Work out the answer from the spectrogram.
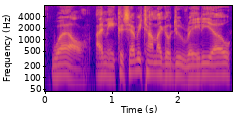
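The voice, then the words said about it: Put-on radio voice. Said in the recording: “using a different voice than you normally use ... my new radio voice ... That's my radio voice.”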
